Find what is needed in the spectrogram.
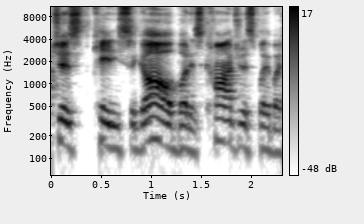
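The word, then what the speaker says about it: Sagal: You have Katie Siegel in this, or Katie Seagal, I guess is how you really pronounce it, from like Married with Children.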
